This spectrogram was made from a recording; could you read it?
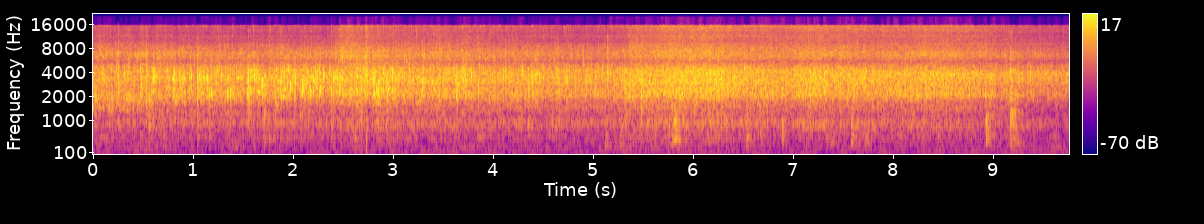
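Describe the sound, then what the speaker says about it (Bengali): Chopped onions fry in oil in a kadai for a fish and jackfruit-seed curry, producing a continuous close sizzle with intermittent scraping and stirring clicks, with no talking over it. "এবার আমি এই কড়াইয়ে আরেকটু তেল ব্যবহার করব। তো তেলটা দিয়ে দিলাম। এবার আমি এখানে পেঁয়াজ কুচি দিব।"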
